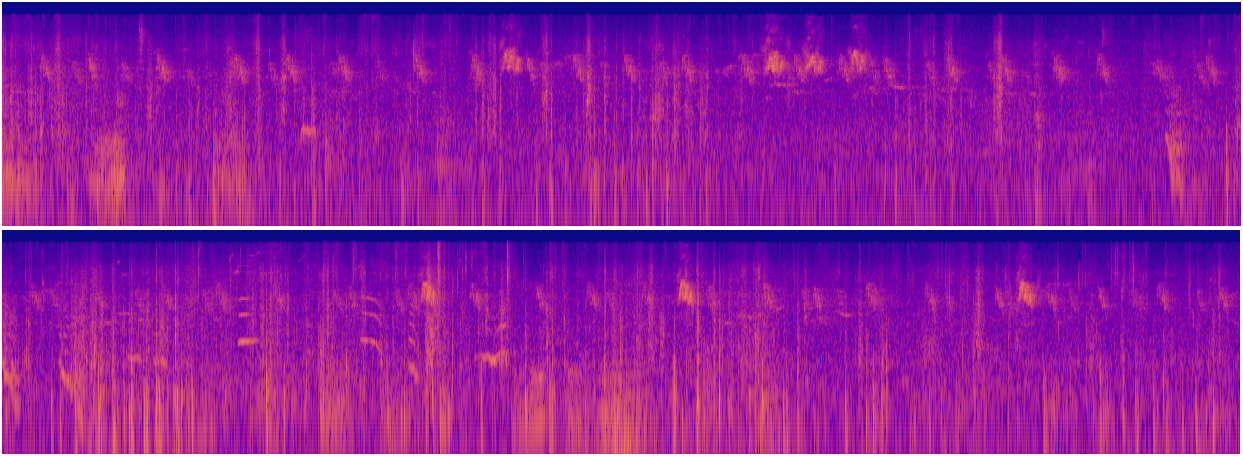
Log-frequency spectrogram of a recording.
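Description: A litter of puppies play-fighting: scuffling and scrabbling paws with many small taps and knocks, and short high squeaks now and then.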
